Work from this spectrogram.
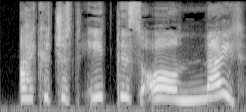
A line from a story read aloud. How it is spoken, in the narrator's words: exclaim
